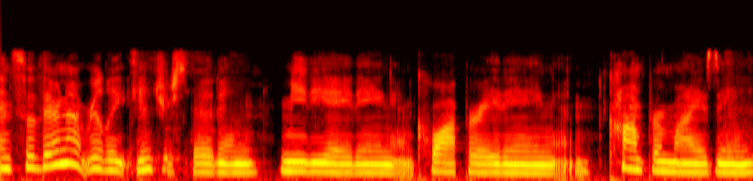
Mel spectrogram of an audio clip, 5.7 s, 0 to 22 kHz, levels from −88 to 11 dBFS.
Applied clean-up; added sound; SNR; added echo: neural separator model SepFormer DNS4.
